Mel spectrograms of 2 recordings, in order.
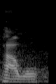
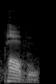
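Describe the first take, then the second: First: The name sounds like the English name Powell. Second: The name is said with Polish pronunciation, Pavel. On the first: The speaker calls it wrong. "I keep saying Powell" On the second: The speaker calls it right. "It's Pavel. Polish pronunciations"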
